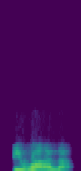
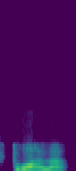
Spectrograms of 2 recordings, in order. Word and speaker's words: tiwala: uh jeffrey reyes actually i thought it initially it was this uh pronounced tiwala apparently it's stuala and so that's our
